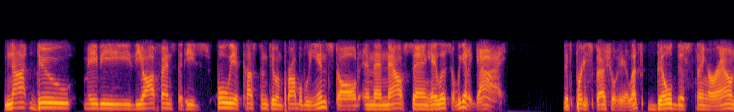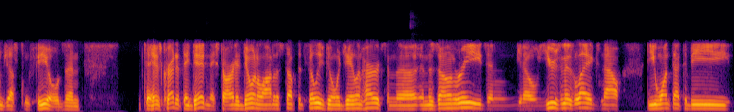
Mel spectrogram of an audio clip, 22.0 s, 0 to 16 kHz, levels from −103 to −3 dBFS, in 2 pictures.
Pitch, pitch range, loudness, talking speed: 135 Hz, 120-145 Hz, -27 LUFS, 200 wpm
